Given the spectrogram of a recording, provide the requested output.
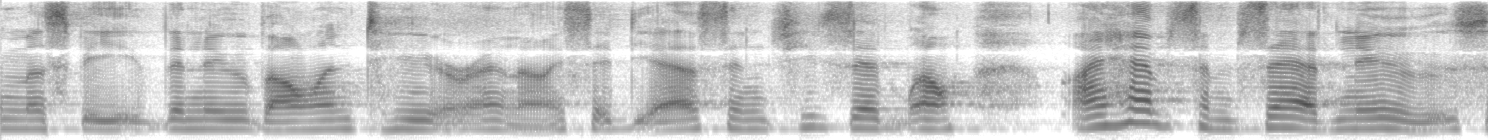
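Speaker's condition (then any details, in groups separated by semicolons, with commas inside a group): Spasmodic dysphonia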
